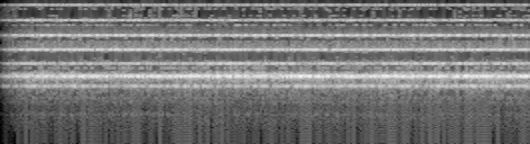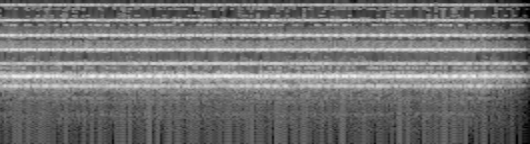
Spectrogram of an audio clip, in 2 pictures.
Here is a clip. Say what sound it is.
drone phone
it sounds like a processed phone ringing but it isn't.
sci-fi, drone, fx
